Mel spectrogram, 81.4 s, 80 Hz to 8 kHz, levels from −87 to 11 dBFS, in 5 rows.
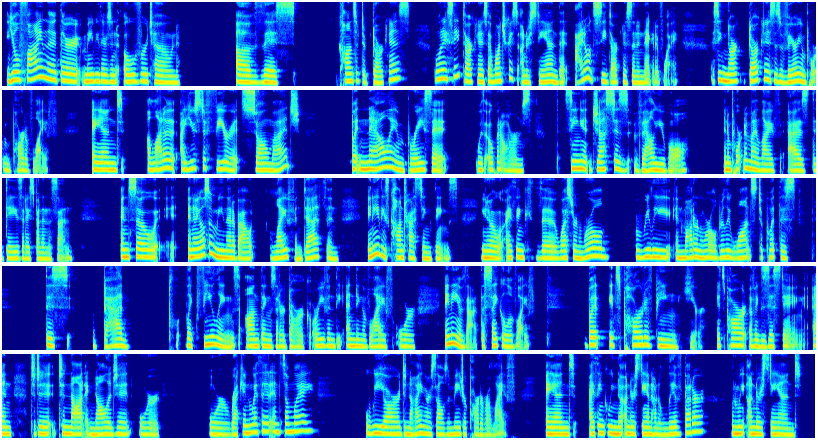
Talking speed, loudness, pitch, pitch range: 135 wpm, -25 LUFS, 190 Hz, 180-210 Hz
